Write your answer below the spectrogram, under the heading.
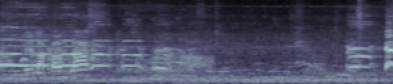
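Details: Crowing of a Kokok Balenggek cock from Solok in West Sumatra: a rapid chain of short stepped syllables over two seconds, a quiet pause, then fresh notes start; low background hum.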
